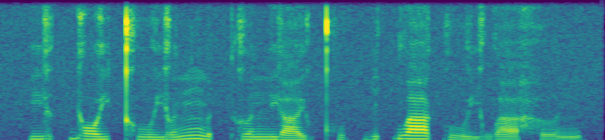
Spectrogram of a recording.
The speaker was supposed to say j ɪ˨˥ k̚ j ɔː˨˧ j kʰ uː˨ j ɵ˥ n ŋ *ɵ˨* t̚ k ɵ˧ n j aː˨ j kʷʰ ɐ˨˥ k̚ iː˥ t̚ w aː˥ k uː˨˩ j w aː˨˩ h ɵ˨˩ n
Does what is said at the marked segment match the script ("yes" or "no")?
no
